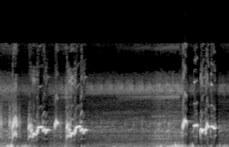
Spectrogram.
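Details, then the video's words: Sooty-headed bulbul (kutilang) singing loudly as a lure for wild bulbuls: several rapid, bubbly whistled phrases with rising and falling notes, a short pause, then another burst of warbles. "SUARA BURUNG CUKUP AMPUH UNTUK PANGGILAN KUTILANG LIAR"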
